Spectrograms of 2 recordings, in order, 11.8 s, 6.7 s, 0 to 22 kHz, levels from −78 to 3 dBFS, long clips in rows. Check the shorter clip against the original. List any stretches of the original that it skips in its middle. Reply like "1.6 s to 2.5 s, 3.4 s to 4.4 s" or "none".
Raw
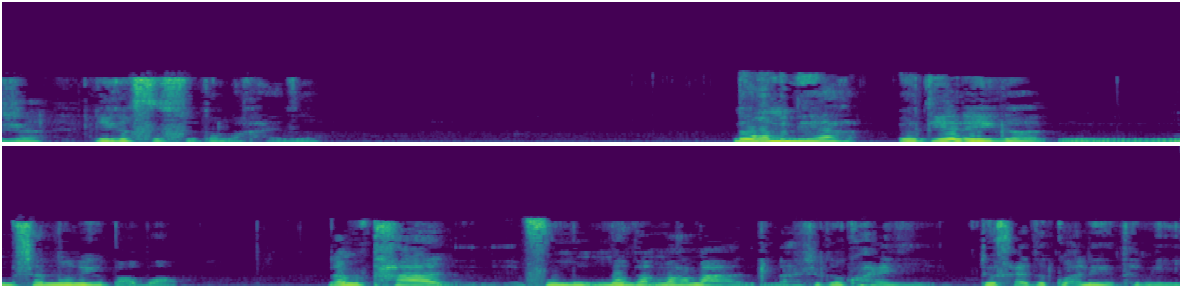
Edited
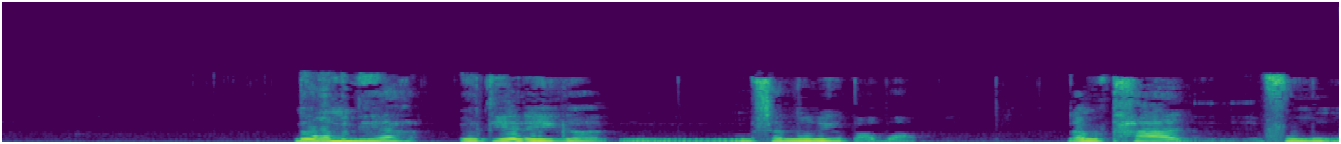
none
